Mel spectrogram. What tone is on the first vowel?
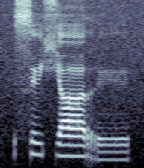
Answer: high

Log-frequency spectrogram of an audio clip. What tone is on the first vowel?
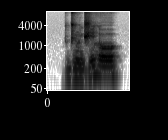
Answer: low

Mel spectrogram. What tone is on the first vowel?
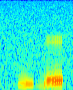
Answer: low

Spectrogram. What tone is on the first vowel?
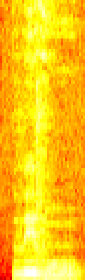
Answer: high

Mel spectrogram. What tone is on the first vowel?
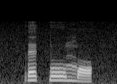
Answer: high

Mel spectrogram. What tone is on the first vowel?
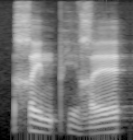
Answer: falling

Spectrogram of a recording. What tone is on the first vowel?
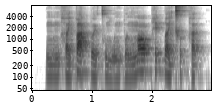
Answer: rising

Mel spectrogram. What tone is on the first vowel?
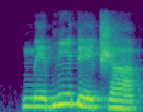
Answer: low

